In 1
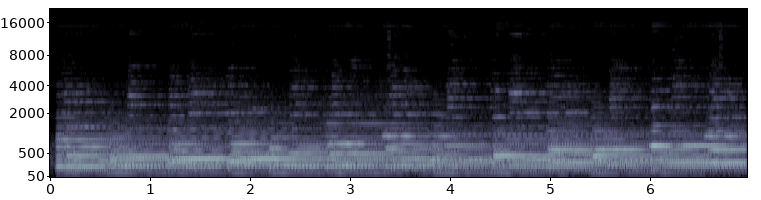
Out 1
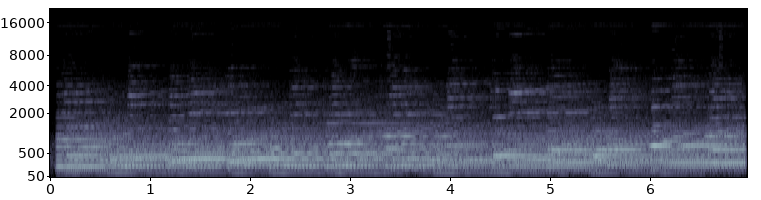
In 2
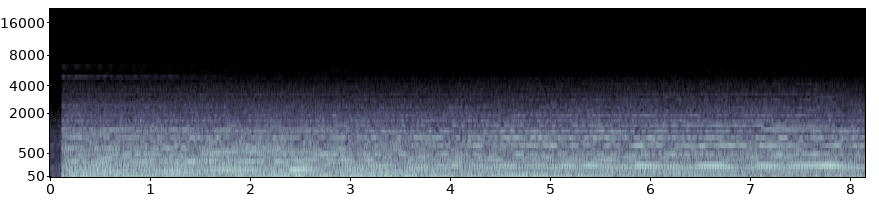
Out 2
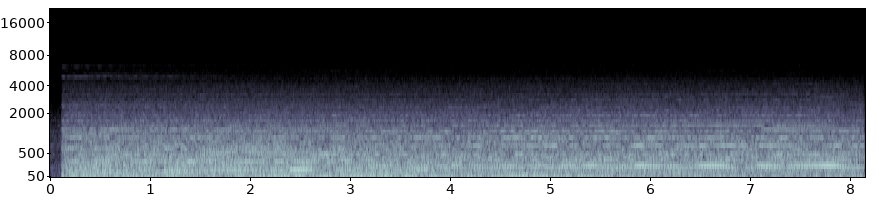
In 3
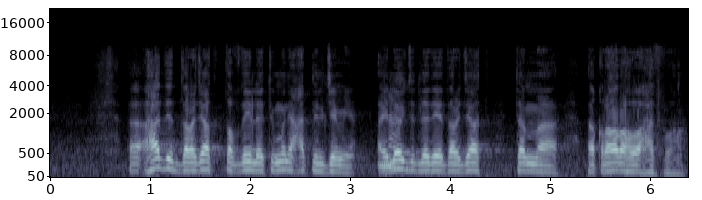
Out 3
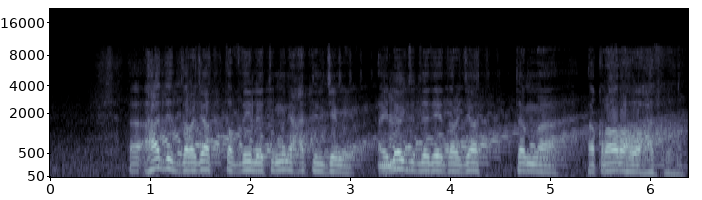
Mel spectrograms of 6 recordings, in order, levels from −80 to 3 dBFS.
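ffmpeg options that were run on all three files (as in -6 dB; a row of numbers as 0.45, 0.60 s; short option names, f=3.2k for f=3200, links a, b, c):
-filter_complex "[0:a]asplit=9[a][b][c][d][e][f][g][h][i];[b]adelay=106,afreqshift=130,volume=-10.5dB[j];[c]adelay=212,afreqshift=260,volume=-14.5dB[k];[d]adelay=318,afreqshift=390,volume=-18.5dB[l];[e]adelay=424,afreqshift=520,volume=-22.5dB[m];[f]adelay=530,afreqshift=650,volume=-26.6dB[n];[g]adelay=636,afreqshift=780,volume=-30.6dB[o];[h]adelay=742,afreqshift=910,volume=-34.6dB[p];[i]adelay=848,afreqshift=1040,volume=-38.6dB[q];[a][j][k][l][m][n][o][p][q]amix=inputs=9:normalize=0"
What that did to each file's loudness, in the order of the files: +0.5, +0.5, +0.5 LU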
